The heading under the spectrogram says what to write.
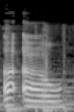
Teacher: also a sound we say but don't really write like uh-oh you can feel your throat closing and opening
